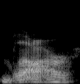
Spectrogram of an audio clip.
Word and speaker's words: Blair: of newspaper editor Francis Preston Blair the time pronounced blur Sion of a wealthy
